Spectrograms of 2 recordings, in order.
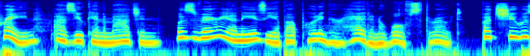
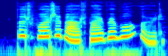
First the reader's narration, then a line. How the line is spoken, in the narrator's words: called the crane anxiously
